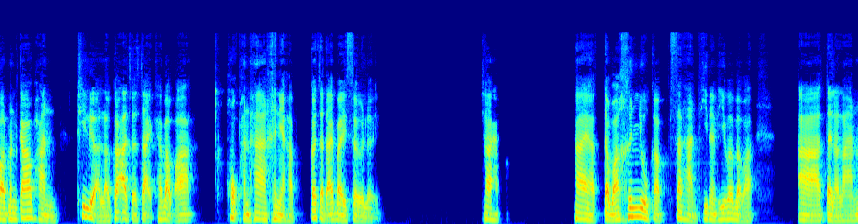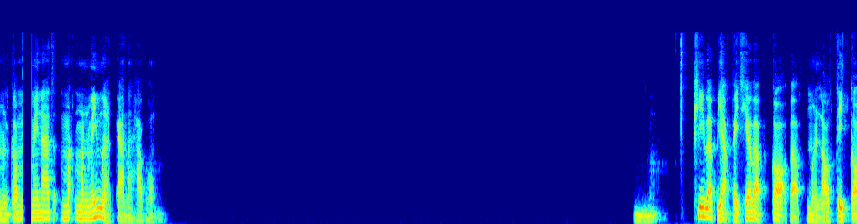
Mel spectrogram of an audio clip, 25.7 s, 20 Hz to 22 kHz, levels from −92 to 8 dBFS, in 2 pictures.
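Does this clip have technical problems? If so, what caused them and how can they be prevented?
Yes. The speech drops to silence three times, with gaps at joins of encoded pieces at 13.21–13.35 s (144 ms), 16.21–16.33 s (116 ms) and 21.54–21.67 s (129 ms), each with smeared edges before the sound resumes where it stopped. Separately encoded segments were concatenated untrimmed, so each encoder's start-up delay and final-frame padding remain as dead air. Prevent this by trimming encoder delay and padding, or by encoding the audio as one continuous stream.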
